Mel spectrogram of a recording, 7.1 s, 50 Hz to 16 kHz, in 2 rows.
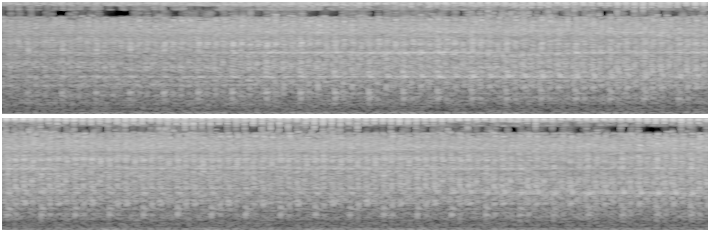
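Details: Audi/VW 2.0T petrol engine at idle, before repair: a steady, light metallic ticking or tapping at about three taps a second.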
